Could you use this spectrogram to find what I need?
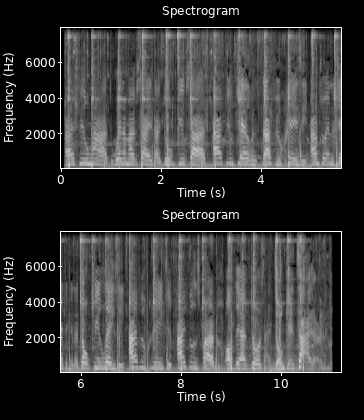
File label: Outdoor Rap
